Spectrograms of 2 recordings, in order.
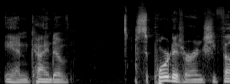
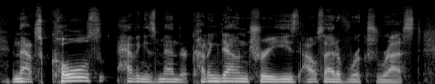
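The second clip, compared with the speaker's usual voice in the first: ordinary delivery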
